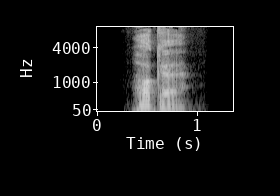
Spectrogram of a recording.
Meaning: squat, crouch (position assumed by bending deeply at the knees while resting on one's feet)
- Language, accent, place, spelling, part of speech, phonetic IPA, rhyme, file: German, Germany, Berlin, Hocke, noun, [ˈhɔkə], -ɔkə, De-Hocke.ogg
